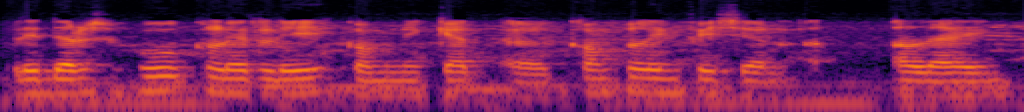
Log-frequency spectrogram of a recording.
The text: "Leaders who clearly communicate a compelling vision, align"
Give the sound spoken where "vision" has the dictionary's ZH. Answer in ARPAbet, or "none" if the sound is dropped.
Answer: S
